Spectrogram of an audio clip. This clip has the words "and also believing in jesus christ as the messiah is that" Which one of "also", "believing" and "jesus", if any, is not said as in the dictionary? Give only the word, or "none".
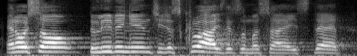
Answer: jesus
